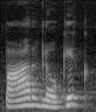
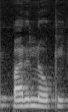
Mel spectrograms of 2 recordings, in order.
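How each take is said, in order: First: The first vowel is long. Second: The first vowel is short. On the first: The speaker calls it right. "पारलौकिक होता है" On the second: The speaker calls it wrong. "ये परलौकिक नहीं"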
